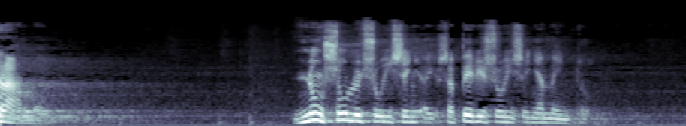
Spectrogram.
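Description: An elderly man speaks calmly into a microphone, his voice filling a large echoing hall.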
